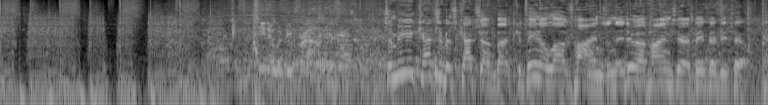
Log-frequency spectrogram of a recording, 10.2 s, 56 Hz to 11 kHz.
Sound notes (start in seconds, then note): 1.5 crowd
